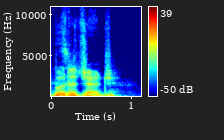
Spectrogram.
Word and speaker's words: Buttigieg: Pete Buttigieg. – Is he? Well, how do you say his name? – Buttigieg.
